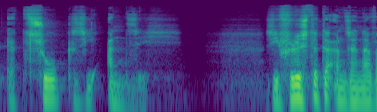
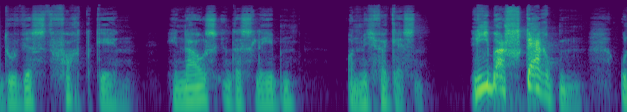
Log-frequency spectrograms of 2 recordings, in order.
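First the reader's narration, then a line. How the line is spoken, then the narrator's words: Murmured. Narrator (German): murmelte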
